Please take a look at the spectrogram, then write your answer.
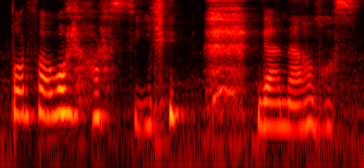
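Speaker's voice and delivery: giggling hushed aside; whispered with a laugh. Retold or imitated. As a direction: whisper it, half laughing, relieved. Her own words after winning.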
